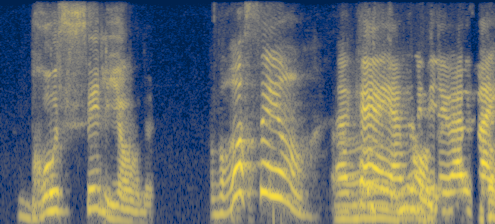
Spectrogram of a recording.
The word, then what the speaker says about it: Brocéliande: region, and they're from Brocandel. No. We call it pronounced Brocéliande.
